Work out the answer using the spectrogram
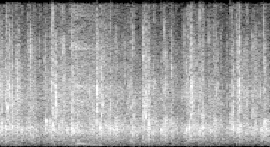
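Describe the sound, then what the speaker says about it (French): Applause from the audience at an environmental awards ceremony, a steady dense wash of clapping held at one level for under two seconds with no pause. "Vous pouvez applaudir, bien sûr, je vous en prie."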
